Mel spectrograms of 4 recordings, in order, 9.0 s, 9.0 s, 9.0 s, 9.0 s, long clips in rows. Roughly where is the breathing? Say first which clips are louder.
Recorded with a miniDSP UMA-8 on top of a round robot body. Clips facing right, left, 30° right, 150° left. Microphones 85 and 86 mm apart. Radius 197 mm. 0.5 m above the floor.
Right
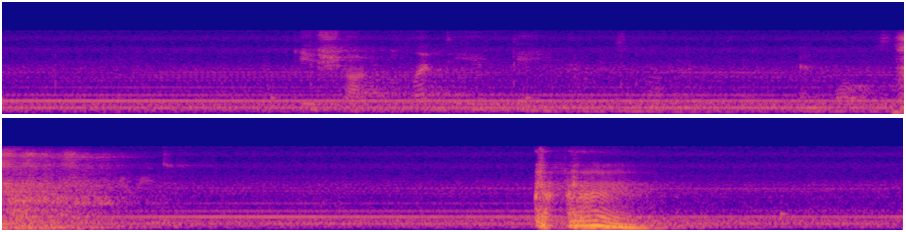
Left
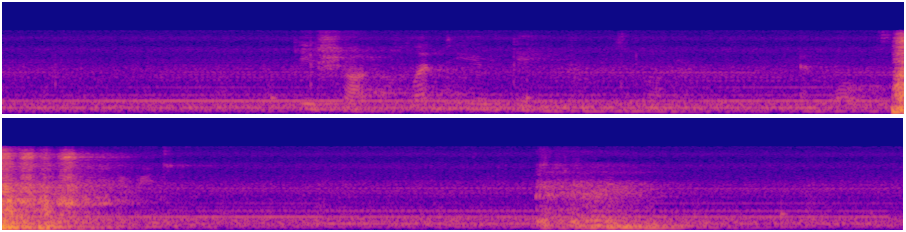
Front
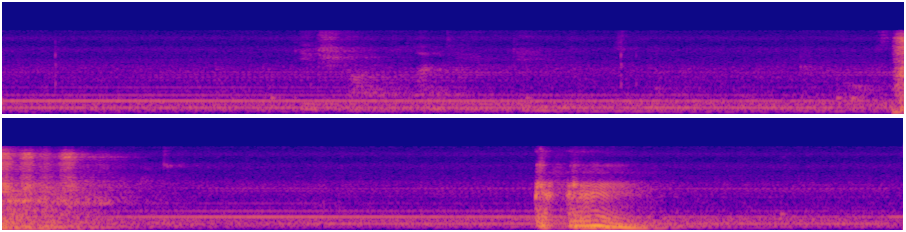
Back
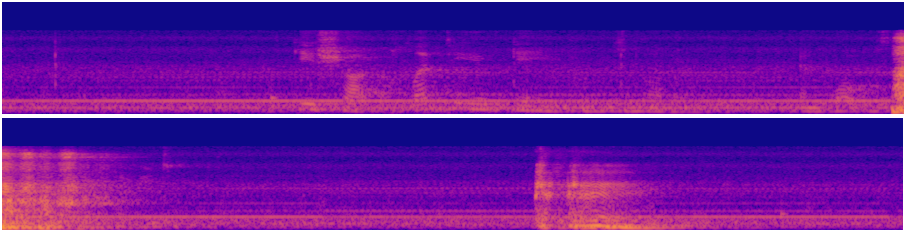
Left 7 dB, back 4 dB; left.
